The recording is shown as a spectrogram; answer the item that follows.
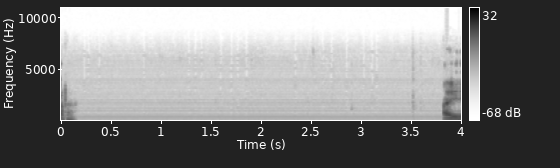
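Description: Steady electrical mains hum in the recording, a constant low buzz with a stack of evenly spaced overtones.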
